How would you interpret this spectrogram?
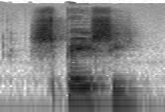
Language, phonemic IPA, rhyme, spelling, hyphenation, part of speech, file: Dutch, /ˈspeː.si/, -eːsi, specie, spe‧cie, noun, Nl-specie.ogg
- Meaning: 1. mortar (mixture of lime or cement, sand and water) 2. material used in casting 3. coinage, specie, coins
